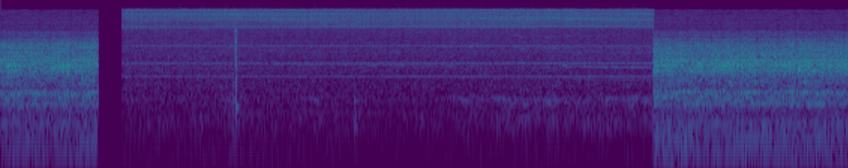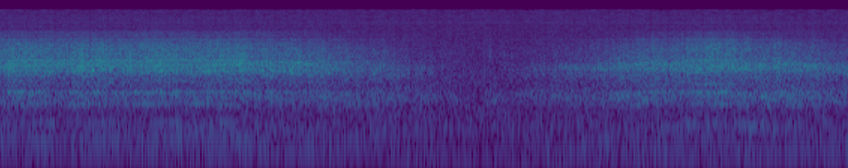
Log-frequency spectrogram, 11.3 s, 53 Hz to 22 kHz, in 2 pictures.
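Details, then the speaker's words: Sky-Watcher AZ GTI mount after strip-down and regrease with Superlube synthetic, DEC axis slewed through 360 degrees via app: smooth steady high whine with no grinding or binding, drive healthy. "so I'm literally just going to turn that through 360 Degrees to make sure there's no binding"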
